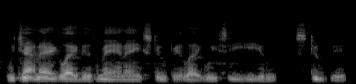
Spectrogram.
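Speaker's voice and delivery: confiding mutter to the listener; hushed aside. Acted. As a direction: drop it down low like a secret.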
